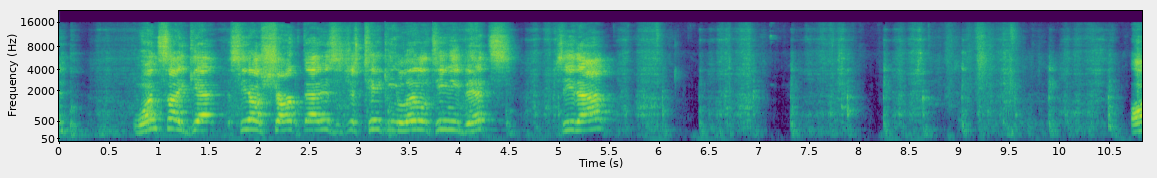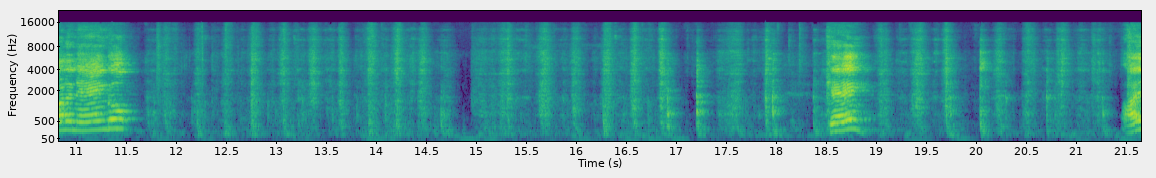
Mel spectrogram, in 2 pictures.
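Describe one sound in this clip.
A blade scrapes and shaves wood in quick, repeated strokes.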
